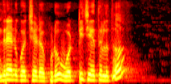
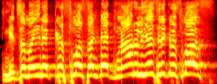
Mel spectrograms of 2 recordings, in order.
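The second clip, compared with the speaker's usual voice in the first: high, loud preaching cry; preaching at full force; 5 dB louder than usual. Acted. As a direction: proclaim it with fire. (ఉత్సాహంగా బోధన)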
